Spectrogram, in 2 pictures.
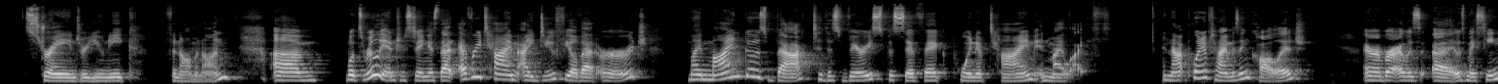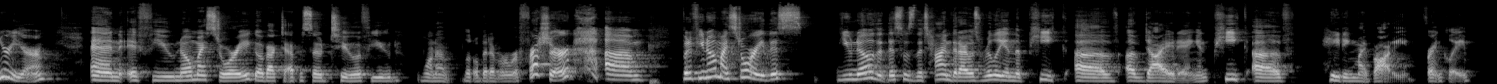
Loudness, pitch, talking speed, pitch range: -20 LUFS, 190 Hz, 200 wpm, 165-235 Hz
